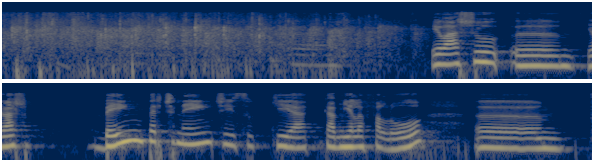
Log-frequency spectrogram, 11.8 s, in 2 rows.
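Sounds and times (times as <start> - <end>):
audience applause: 0.0 - 4.3
speech: 4.3 - 6.3, 6.9 - 11.6.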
